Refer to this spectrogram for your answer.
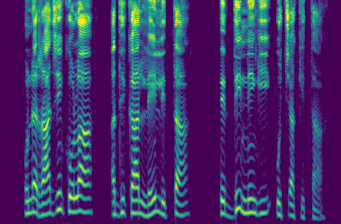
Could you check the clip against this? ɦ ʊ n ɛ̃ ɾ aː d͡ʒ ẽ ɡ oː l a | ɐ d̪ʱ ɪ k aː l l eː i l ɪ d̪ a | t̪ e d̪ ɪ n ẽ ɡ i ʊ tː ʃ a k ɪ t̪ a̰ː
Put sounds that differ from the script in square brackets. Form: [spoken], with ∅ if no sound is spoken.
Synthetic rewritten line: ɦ ʊ n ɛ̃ ɾ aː d͡ʒ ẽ [k] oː l a | ɐ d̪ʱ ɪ k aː [ɾ] l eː i l ɪ [t̪] a | t̪ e d̪ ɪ n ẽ ɡ i ʊ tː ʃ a k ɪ t̪ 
